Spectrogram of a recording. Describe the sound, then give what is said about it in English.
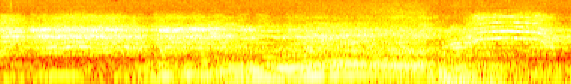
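A race car drives past outside, its engine rising in pitch as it revs through a sustained pass, then a brief high tire squeal at the end. “Hopefully you guys heard this race car outside. It was pretty cool sounding.”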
